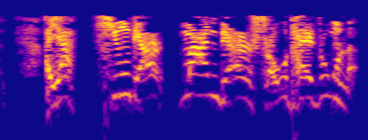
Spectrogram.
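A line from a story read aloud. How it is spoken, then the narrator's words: Squealing like a pig. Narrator (Chinese): 张国焘像杀猪似的就叫起来了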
